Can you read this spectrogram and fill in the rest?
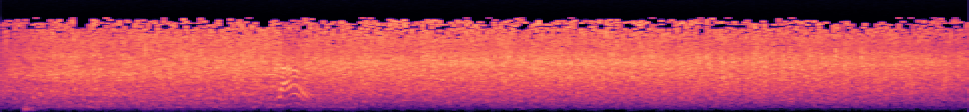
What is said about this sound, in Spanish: Y ahora, por favor, seguid con esas palmas.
